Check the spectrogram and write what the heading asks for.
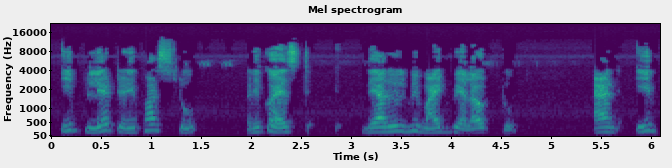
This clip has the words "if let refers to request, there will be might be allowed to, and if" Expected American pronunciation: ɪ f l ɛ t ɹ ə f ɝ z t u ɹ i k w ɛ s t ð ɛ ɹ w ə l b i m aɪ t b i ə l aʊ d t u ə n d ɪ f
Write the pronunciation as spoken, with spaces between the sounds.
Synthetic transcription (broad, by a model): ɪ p l ɛ t ɹ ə p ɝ s t u ɹ i k w ɛ s t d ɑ ɹ w ə l b i m aɪ t b i ə l aʊ d t u ə n d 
